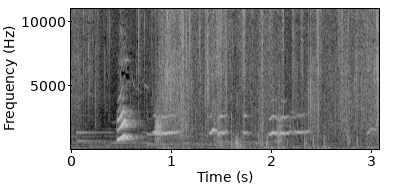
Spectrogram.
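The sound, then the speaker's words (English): A sharp canine yelp rings out, followed by a run of high, whining whimpers and short barks from several wolves or dogs, moderately loud, with no talking. “Just as the wolves were poised to attack...”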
